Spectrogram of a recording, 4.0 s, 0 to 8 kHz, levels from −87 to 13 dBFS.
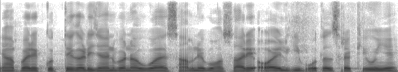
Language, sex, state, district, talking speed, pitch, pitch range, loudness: Hindi, male, Odisha, Khordha, 240 wpm, 115 Hz, 115-120 Hz, -16 LUFS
